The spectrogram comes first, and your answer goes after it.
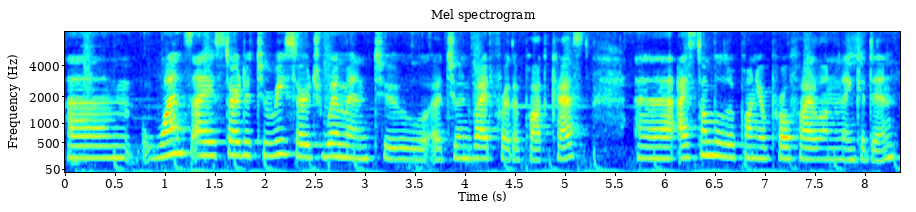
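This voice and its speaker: A woman's voice: mid-range voice, steady tone, measured pace. A woman hosting an interview podcast, asking conversational questions in a wordy, searching way. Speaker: podcast host interviewing a guest.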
